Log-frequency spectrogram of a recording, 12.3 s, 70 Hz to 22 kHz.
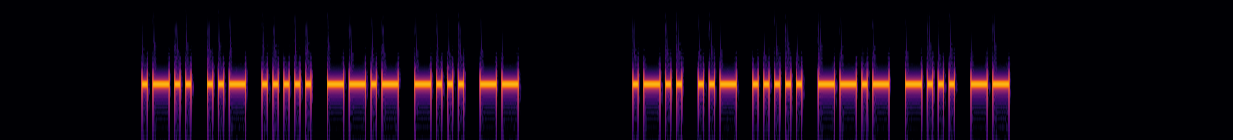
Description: Morse code, heard as a keyed tone, about 22 wpm, 700 Hz. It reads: LU5QBM LU5QBM
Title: DXCC-100 Call Signs - 6 Characters - Repeated 2x - 22wpm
